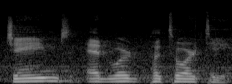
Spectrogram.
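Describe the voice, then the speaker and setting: Solemn man, unhurried reading, firm and insistent in his remarks at a memorial ceremony. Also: mid-range voice, fairly even intonation, a little hiss or hum. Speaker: victim's family member reading names.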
